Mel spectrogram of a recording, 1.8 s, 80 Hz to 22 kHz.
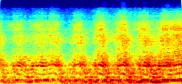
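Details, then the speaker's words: Ford Capri 3.0L V6 stored 20 years, first start attempt with primed fuel and manual choke: sluggish, labored cranking at roughly two turns a second with no firing; battery voltage dropping, not strong enough for the starter. "Dropping dropping down quite a bit. That battery starter motor. It's not picking up. Well, looks like the battery is not strong enough."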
